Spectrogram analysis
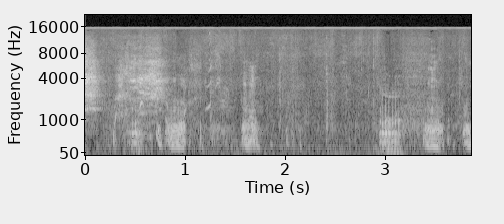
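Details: On a farm, a sow lies on her side while her piglets, born about 15 days earlier, nurse. Short, throaty grunts and squeaky snorts come in uneven bursts, several each second, with soft rustling between.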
